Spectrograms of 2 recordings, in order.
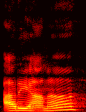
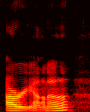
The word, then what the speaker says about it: Ariana: So the next name is Ariana, which is spelled exactly like Ariana, but in Maori you roll your R's, and Ariana is a very popular name over here.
